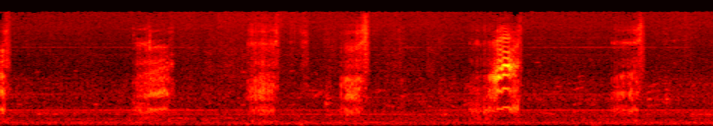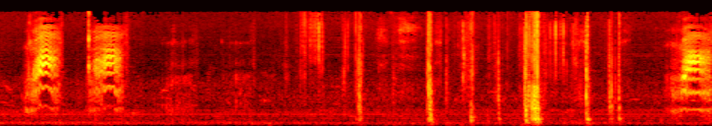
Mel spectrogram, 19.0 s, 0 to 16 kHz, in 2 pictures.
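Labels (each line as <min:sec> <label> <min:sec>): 0:00.0 A cat is gently purring. 0:00.2
0:01.6 A cat purrs gently and repeatedly indoors. 0:05.3
0:06.1 A cat meows calmly and repeatedly indoors. 0:11.5
0:06.1 A cat purring softly indoors. 0:11.5
0:13.4 A cat meows gently. 0:19.0
0:13.4 A cat scratches a wool-like material repeatedly. 0:19.0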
